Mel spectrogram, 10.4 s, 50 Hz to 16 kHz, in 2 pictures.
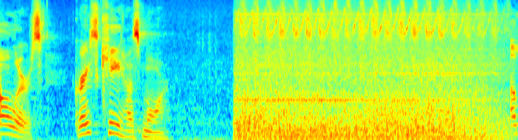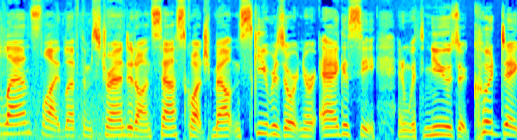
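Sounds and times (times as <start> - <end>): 
speech: 0.0 - 1.8, 5.1 - 10.3
helicopter flying guests off Sasquatch Mountain Ski Resort near Agassiz: 2.4 - 7.0.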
